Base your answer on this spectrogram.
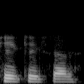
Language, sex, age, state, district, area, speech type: Punjabi, male, 18-30, Punjab, Gurdaspur, rural, conversation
